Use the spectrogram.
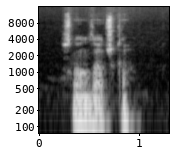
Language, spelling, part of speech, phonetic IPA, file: Polish, Ślązaczka, noun, [ɕlɔ̃w̃ˈzat͡ʃka], LL-Q809 (pol)-Ślązaczka.wav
